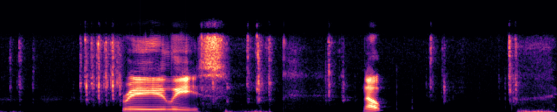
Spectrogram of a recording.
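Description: Short bursts of light clicking come from typing on a computer keyboard. A voice, with sighs and a drawn-out groan, is heard between the soft keystrokes.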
